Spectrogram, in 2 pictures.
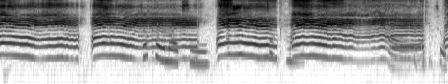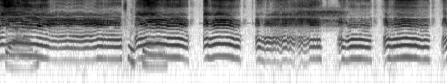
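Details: Baby girl held by her father cries in repeated loud, high-pitched wails with brief pauses for breath, soon soothed; a sneeze follows.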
